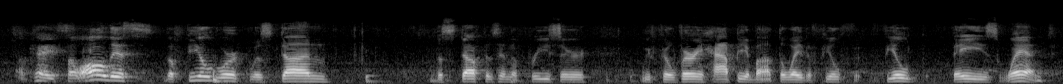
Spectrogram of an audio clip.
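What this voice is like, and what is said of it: Strained, fading hoarse voice. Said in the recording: “I'm losing my voice.”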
